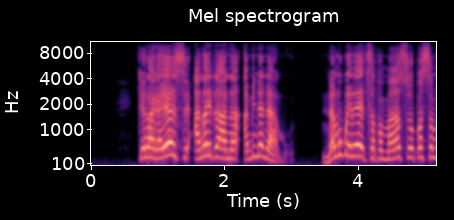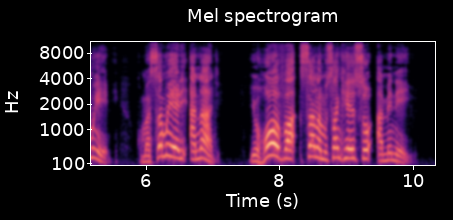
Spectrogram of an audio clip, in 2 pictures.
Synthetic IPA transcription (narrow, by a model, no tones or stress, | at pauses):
kɛnakajɛsɛʔanaitanaʔaɓinaɗa̰ːmu | namuɓwɛɾɛt͡sʰap̬amasɔpasamuɛli | kɔmasamuɛliʔanaːti̥ | jɛɦɔvasanamusaŋkʰɛsɔamɛnɛ̰ːjɔ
